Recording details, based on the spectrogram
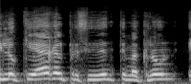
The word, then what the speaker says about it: Macron: ¿Cómo pronuncia Macron? Se nota que estudió muchos años y habla francés, porque lo pronuncia como los franceses, él. – Macron, hace una cosa.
